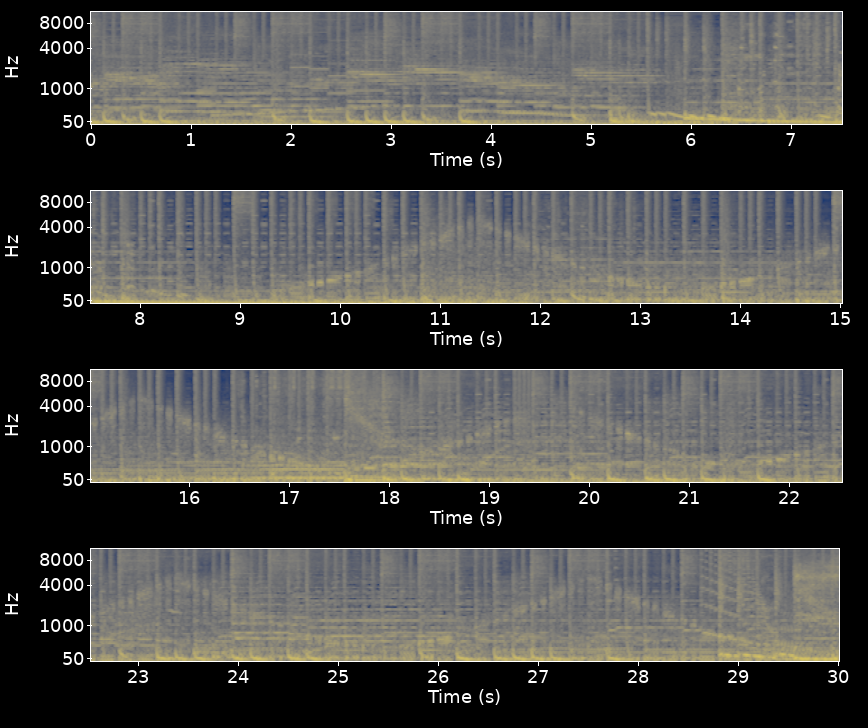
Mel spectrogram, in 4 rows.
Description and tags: Galaga Song - 16 Weightless
It's time to get some dubstep going! You'll probably hear the original version of this song when playing Galaga Legions Deluxe. This techno musical composition that I created using OpenMPT 1.25.04.00 is what I will use in Galaga Arrangement Resurrection as well. Additional STAR WARS sound effects (including lightaber action, sparks, the sound of Darth Vader breathing, and even General Grievous coughing) are also used in this. The title of the song is "Weightless" and it is also known as "Sixteen!" The title would have been more iconic if you typed in the word WEIGHTLESS in all capital letters and replaced the IG with 16. Phew! It took lots of hard work for me to create this! And watch out – you're gonna collide into General Grievous' loud, asthmatic coughs! The more you hear them, the more annoyed you'll get!
arrangement, composition, coughs, dance, dubstep, effects, electronic, galaga, galaxian, general-grievous, hyperspace, lord-vader, modplug-tracker, music, musical, music-creation, noise, openmpt, sfx, sixteen, sound-effects, sparks, star-wars, stereo, synth, synthesized, techno, video-games, vortex, weightless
